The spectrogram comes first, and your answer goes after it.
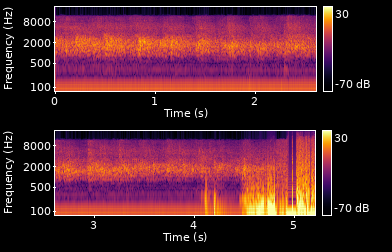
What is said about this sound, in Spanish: Un aplauso para el pastor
